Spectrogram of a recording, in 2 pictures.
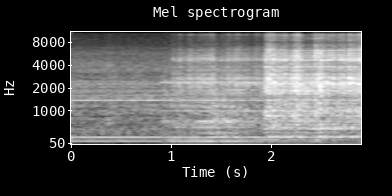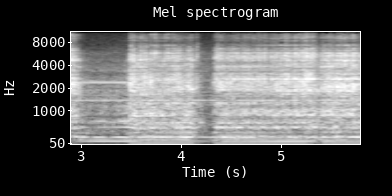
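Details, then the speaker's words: Disco scanning club light with eight stepper-driven mirrors: rough stuttering drone rattles in bursts as mirror moves; one stepper very noisy, another not indexing. "all of them are working here this one's making a lot of noise and this one's really not indexed properly"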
